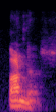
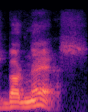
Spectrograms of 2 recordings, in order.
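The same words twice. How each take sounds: First: The stress is on the first syllable. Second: The stress is on the second syllable. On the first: The speaker calls it right. "the accent is clearly on the first syllable" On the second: The speaker calls it wrong. "I thought it was Burness"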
